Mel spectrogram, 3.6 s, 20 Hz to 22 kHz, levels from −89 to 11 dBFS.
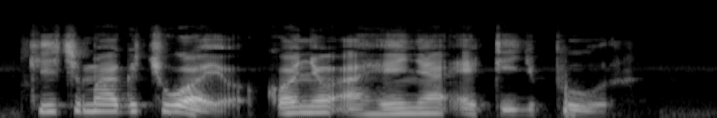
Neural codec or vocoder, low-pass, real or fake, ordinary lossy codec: none; 9.9 kHz; real; none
